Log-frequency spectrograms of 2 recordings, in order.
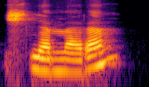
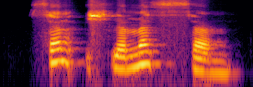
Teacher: inkarında da qeyd elədiyimiz kimi qeyri-qəti gələcək zamanda ari şəkilçisi R samitinin Z samitinə keçməsini müşahidə edirik.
